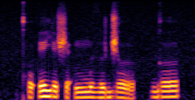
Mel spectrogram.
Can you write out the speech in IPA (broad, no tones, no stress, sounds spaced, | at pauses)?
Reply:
kʰ o ʔ e j e ʃ ɛ ʔ mː ɯ ð ɯ d͡ʒ ɤ | ɡ ɤ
